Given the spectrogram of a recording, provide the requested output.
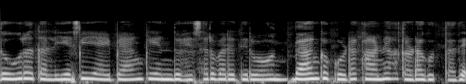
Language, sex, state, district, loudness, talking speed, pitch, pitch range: Kannada, male, Karnataka, Mysore, -13 LUFS, 140 wpm, 235 Hz, 225-250 Hz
